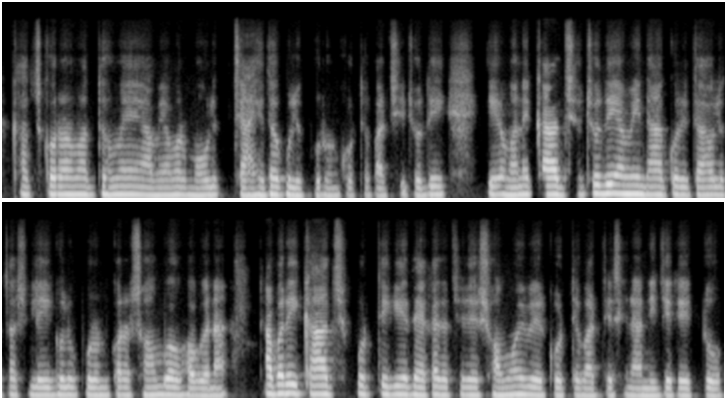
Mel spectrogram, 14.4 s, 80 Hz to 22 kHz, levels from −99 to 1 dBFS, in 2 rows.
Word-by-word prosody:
কাজ 160 -2 -4
করার 165 -1 +3
মাধ্যমে 160 0 +1 0.2
আমি 150 0 0
আমার 155 0 0
মৌলিক 150 +2 -1 0.2
চাহিদাগুলি 150 +1 +1
পূরণ 145 -1 -5
করতে 145 0 -13
পারছি। 145 -1 -8
যদি 150 +2 -1 0.6
এর 165 - +1
মানে 160 +2 +3 0.2
কাজ 165 -1 +6 0.3
যদি 180 0 +5
আমি 170 0 +6
না 160 - +1
করি 160 -2 +1
তাহলে 155 0 -1
তো - - -11
আসলে 155 0 -5
এইগুলো 155 +1 +1
পূরণ 150 -1 0
করা 155 0 -1
সম্ভব 155 0 +2
হবে 145 0 +1
না। - - -1 0.5
আবার 180 +1 +6
এই - - +2
কাজ 170 -1 +5 0.2
করতে 170 0 -3
গিয়ে 165 0 +3
দেখা 150 +1 0
যাচ্ছে 155 +1 -4
যে, 150 - +2
সময় 155 +2 +2
বের 150 -1 +2
করতে 145 0 -3
পারতেছি 140 +2 -5
না - - -1
নিজেকে 145 +1 -1
একটু 145 +1 -4
155 Hz, 175 wpm, -19 LUFS, 150-165 Hz, 0.6 s, কাজ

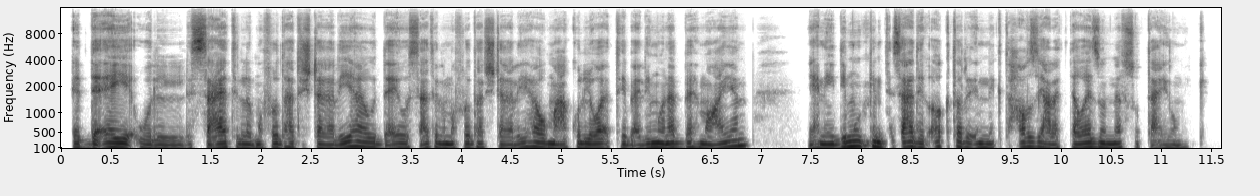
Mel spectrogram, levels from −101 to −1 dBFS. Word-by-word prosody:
الدقايق 105 +3 +3
والساعات 95 +3 +2
اللي 100 -1 0
المفروض 95 +2 -3
هتشتغليها 105 +4 0
والدقايق 105 -2 -1
والساعات 105 +1 -3
اللي 100 - +1
المفروض 100 +2 -1
هتشتغليها 105 +3 -2
ومع 105 -4 +2
كل 105 0 -1
وقت 105 -1 -1
يبقى 90 -1 -4
ليه 100 - -2
منبه 110 0 +2
معيّن، 110 - 0 0.6
يعني 100 +1 +1
دي 115 +5 +1
ممكن 130 -2 +4
تساعدِك 120 -3 0
أكتر 130 -2 -3
إنِّك 100 0 -2
تحافظي 120 0 -3
على 100 -1 -1
التوازن 105 +1 +1
نفسه 105 0 -3
بتاع 85 +1 -7
يومِك. 90 0 -10
105 Hz, 150 wpm, -22 LUFS, 95-110 Hz, 0.6 s, ممكن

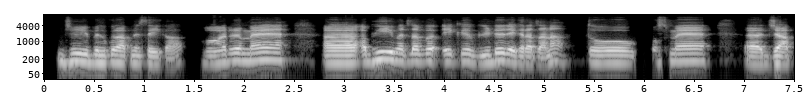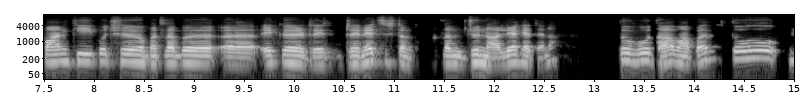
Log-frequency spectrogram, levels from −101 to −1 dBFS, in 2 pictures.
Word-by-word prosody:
जी, 155 +1 -1
बिल्कुल, 140 +1 -1
आपने 135 0 0
सही 125 -1 -3
कहा - - -9 0.3
और 160 +5 +2
मैं 175 +1 +6 0.4
अ, - - +3 0.3
अभी 185 +6 +3
मतलब 155 -1 +1 0.2
एक 150 0 -3
वीडियो 145 +3 0
देख 130 - +4
रहा 125 -1 +3
था - - +3
ना, 165 - 0 0.3
तो 135 -1 0 0.2
उसमें 160 +2 +3 0.5
अ, 120 -1 +5
जापान 150 +6 +3
की 155 0 -5
कुछ 160 0 -9 0.3
मतलब 130 +1 -1
अ, 130 -4 0
एक 135 0 -4 0.3
ड्रे 120 +1 -3 0.2
ड्रेनेज 140 +6 +1
सिस्टम 150 -4 -5
मतलब 130 +2 -7
जो 150 +1 -2
नालियाँ 130 +3 0
कहते 150 - -3
हैं - - -8
ना, - - -15 0.6
तो 170 -1 -2
वो 165 +2 -3
था - - +2
वहाँ 130 -4 -1
पर, 185 - -1 0.2
तो 205 +1 -3
145 Hz, 160 wpm, -22 LUFS, 130-160 Hz, 0.6 s, मैं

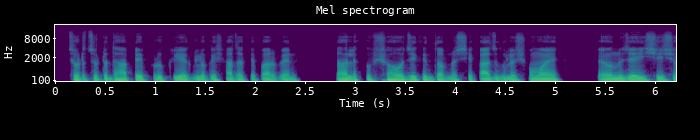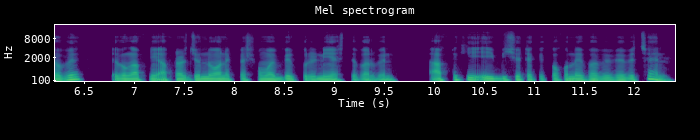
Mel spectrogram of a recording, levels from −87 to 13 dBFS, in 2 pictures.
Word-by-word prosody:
ছোট, 105 - +1
ছোট 105 - -2
ধাপে 100 0 +2
প্রক্রিয়াগুলোকে 95 0 0
সাজাতে 95 -1 -2
পারবেন। 90 -1 0 0.4
তাহলে 110 0 +4
খুব 115 - -3
সহজেই 125 +1 +4
কিন্তু 115 -2 0
আপনার 110 0 -2
সে 110 - -4
কাজগুলো 100 +1 +1
সময় 100 -1 +3 0.4
অ্যা - - -1
অনুযায়ী 105 0 +4
শেষ 105 -2 0
হবে 125 +8 +3 0.4
এবং 105 +1 +3
আপনি 105 +1 -3
আপনার 105 0 0
জন্য 115 0 +3
অনেকটা 105 -1 -1
সময় 105 -2 +2
বের 100 -1 +1
করে 90 -1 -2
নিয়ে 90 -1 +2
আসতে 85 0 -10
পারবেন। 80 -1 -2 0.5
আপনি 105 +5 -3
কি 140 - 0 0.2
এই 115 - +5
বিষয়টাকে 120 +1 -2
কখনো 110 0 0
এভাবে 110 0 0
ভেবেছেন? 105 - +1
105 Hz, 175 wpm, -22 LUFS, 95-110 Hz, 0.5 s, এই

